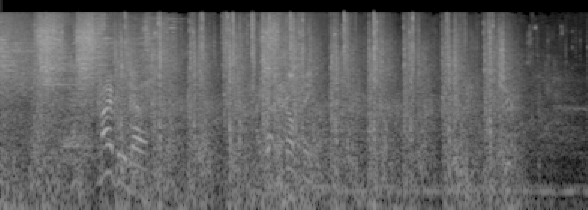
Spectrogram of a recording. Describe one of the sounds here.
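Magic spells burst and whoosh in quick succession.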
